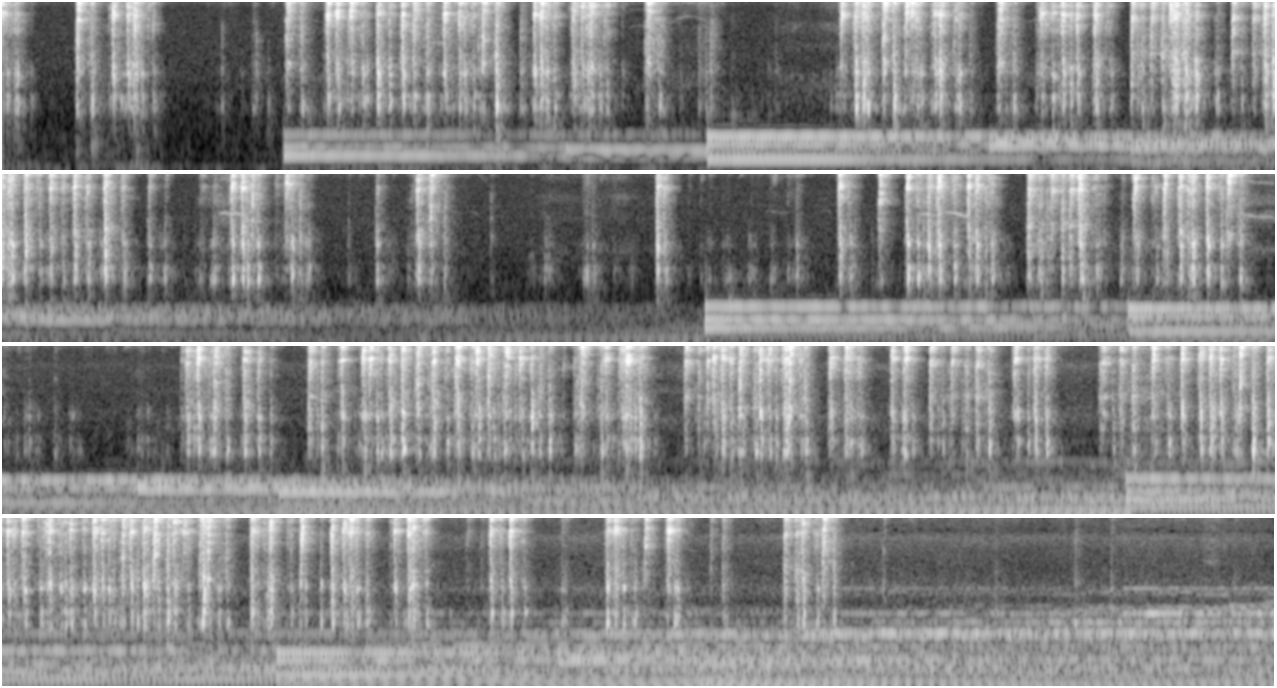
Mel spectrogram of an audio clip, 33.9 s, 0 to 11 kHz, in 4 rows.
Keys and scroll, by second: 0.0-31.4 typing.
